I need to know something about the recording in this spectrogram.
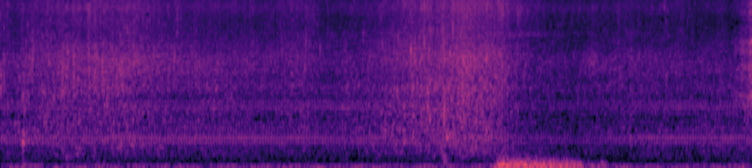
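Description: Water laps gently against a stone edge.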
